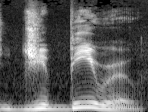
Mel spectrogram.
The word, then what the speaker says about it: Jibiru: It is, I believe, called Jibru. I'm wrong already. It's Jibiru. – Jibiru? – J-I-B-I-R-U.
